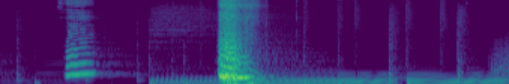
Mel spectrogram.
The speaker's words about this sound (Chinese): 皮皮试图停止放屁，但是呢，屁就是停不下来。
